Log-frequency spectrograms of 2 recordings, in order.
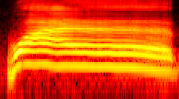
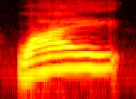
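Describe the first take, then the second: First: "Why" high, long and exclaimed; drawn-out, protesting "Why"; stating why. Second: "Why" lifted high as an open question; rising, inquiring "Why"; asking why. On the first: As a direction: declare "Why" with an exclamation point. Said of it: "and stating". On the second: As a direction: ask "Why" with a question mark. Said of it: "difference between asking". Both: Shown as a demonstration.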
